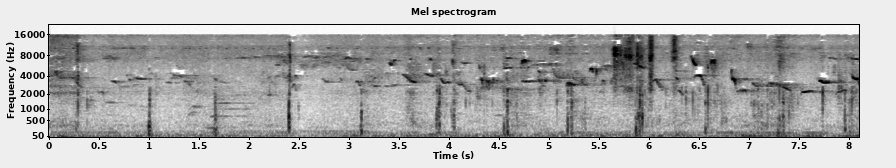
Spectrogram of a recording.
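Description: Footsteps on a gravel path at an even walking pace, with small birds chirping throughout.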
